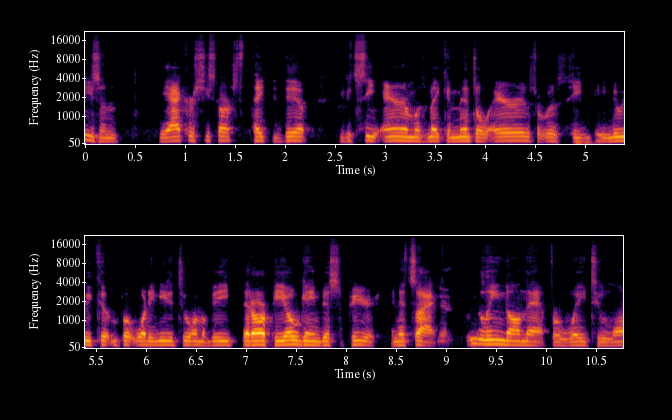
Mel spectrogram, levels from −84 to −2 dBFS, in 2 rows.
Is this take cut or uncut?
cut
